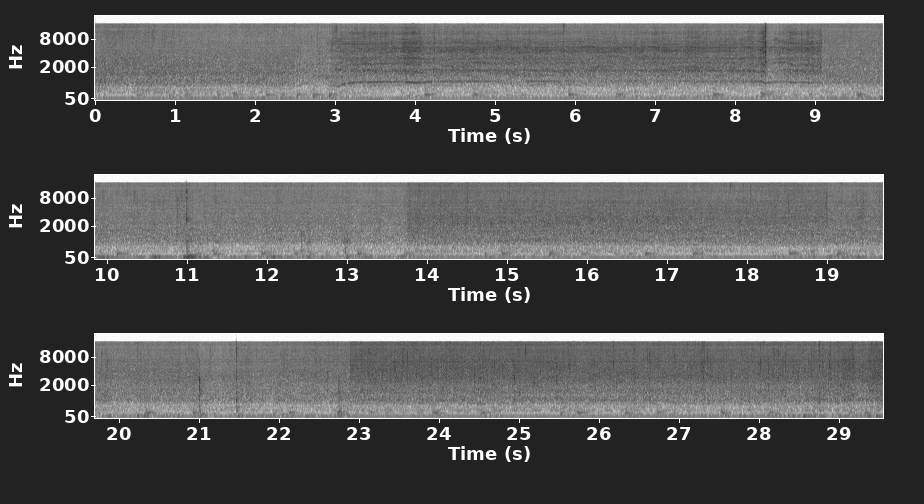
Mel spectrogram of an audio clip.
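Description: Eggplant, onion and ground beef sizzling in a frying pan as they are stir-fried, a steady frying hiss. About three seconds in the sizzle grows louder and brighter for several seconds as soy sauce is poured onto the hot rim of the pan to scorch it for a smoky flavour.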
